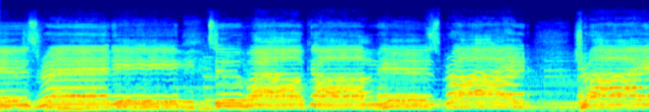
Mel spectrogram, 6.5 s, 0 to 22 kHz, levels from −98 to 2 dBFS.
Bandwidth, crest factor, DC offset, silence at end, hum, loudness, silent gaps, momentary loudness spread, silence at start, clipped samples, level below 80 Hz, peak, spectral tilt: 11.5 kHz; 12 dB; under 0.1%; 0 s; none; -23 LUFS; none; 5 LU; 0 s; under 0.1%; -66 dBFS; -10 dBFS; -6 dB/octave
